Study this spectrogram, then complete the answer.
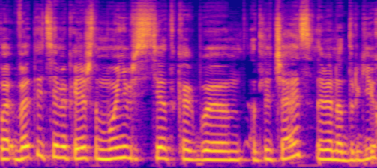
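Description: A woman's very fast speech with ordinary pitch variation. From Russia, Saint Petersburg. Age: 20s. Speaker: university student. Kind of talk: casual chat.

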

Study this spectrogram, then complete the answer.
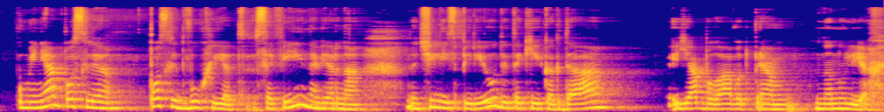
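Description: A woman speaks very slowly at medium pitch with ordinary pitch variation and very even loudness. Audible room echo surrounds her voice. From Siberia, Omsk. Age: 30s. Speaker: English teacher and mother. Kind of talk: casual interview.

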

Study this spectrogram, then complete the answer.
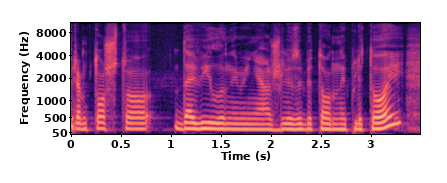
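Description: A woman with a very deep, low voice speaks in a monotone, flat way, the sound dry and close with no echo on a very clean recording with a silent background. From Russia, Tolyatti. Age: 20s. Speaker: media and design executive. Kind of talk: interview.

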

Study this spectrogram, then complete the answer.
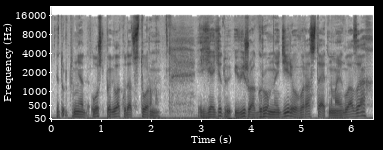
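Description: Over noticeable background noise, a man with a very deep, low pitch speaks at a moderate pace with very wide pitch swings. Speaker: radio host. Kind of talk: live radio call-in show. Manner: animated.

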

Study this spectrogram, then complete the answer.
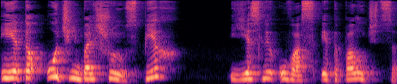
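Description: A woman with a normal speaking voice, fairly high in pitch, talks at a moderate pace. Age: 50s. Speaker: clinical psychologist. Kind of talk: interview. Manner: formal.

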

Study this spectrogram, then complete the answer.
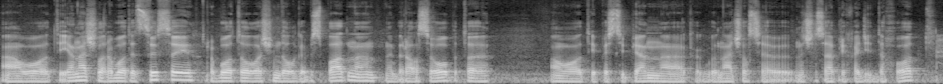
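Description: Against noticeable background noise, a man with a very deep, low voice speaks at a moderate pace with ordinary pitch variation. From Saint Petersburg, Russia. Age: 20s. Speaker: film crew technician. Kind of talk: casual chat.

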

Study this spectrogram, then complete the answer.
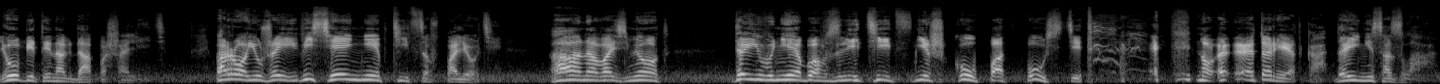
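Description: A man with a high voice speaks in a raised, projected way at a fairly slow pace. His loudness swings widely, and he takes long, frequent pauses. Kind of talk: children's radio play.

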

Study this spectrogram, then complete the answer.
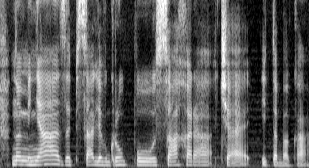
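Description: Noticeable background noise is present. A woman talks in a fairly low pitch. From southern Russia, Rostov region. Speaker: winemaker. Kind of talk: interview conversation.

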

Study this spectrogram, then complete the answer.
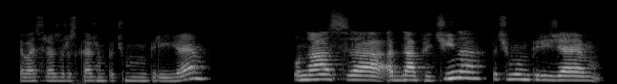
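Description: Her medium pitch paired with lively intonation and big swings in loudness, a woman talks at a moderate pace in an unremarkable speaking voice. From Russia, Yekaterinburg (Urals). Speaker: podcast co-host, product manager. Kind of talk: casual chat.

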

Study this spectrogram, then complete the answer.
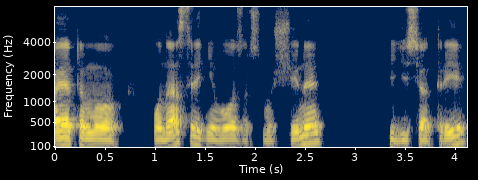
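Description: A man's fairly low voice at a very slow pace, against a quiet background. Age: 40s. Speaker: men's group facilitator. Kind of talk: lecture.

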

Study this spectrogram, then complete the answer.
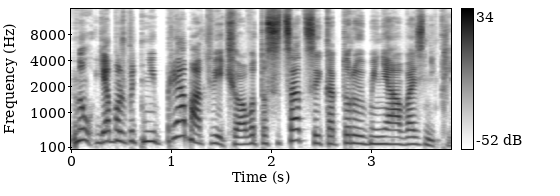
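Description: A woman in an ordinary speaking voice talks at a fairly quick pace with lively intonation, in a very clean recording with a silent background and a dry, close sound with no echo. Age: 60s. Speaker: psychologist and business consultant. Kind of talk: casual chat.

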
